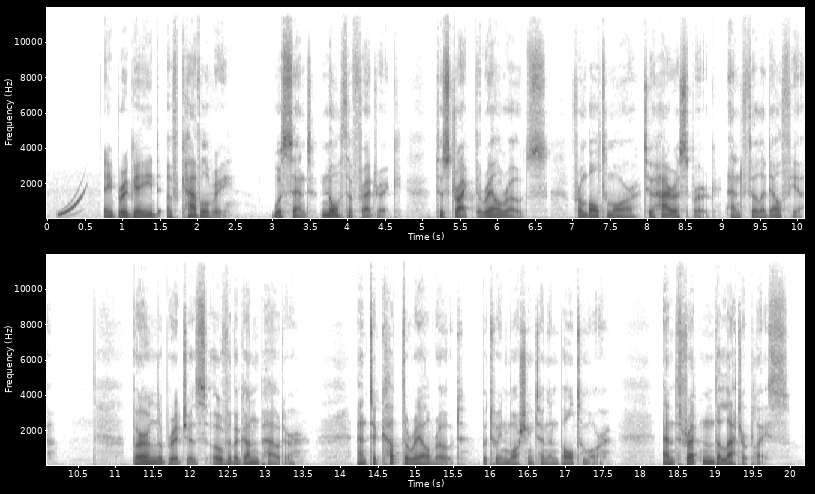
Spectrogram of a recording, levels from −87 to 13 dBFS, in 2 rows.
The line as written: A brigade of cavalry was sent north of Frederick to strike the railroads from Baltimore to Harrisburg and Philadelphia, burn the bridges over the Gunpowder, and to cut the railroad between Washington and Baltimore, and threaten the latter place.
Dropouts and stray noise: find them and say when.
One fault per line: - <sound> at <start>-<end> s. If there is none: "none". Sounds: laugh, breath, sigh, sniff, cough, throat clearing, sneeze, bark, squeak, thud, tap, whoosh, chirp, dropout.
- chirp at 0.1-0.6 s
